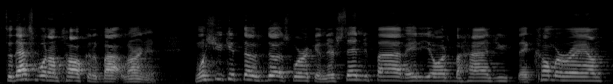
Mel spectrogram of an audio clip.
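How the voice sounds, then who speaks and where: A man with a Southern accent from Alabama talks in a slightly high-pitched voice. He teaches like a down-home channel host, casual and folksy, often doubling words for emphasis. The recording is noticeably echoey. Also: fairly quick, a bit bright. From South Alabama, United States. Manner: folksy, repeats phrases for emphasis. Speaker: host of a duck hunting channel. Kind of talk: casual instructional talk.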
